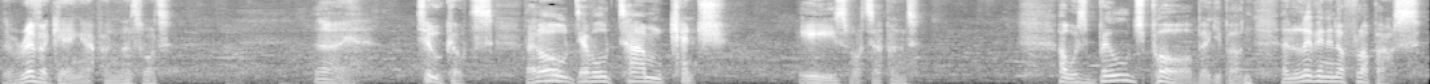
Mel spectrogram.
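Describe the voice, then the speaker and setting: An actor playing a rueful, ruined old harpooner and gambler with a British accent, spinning a folksy, gravelly-voiced yarn in an audio drama. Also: male voice, medium pitch, very animated, takes it slowly, long pauses, a bit bright, exaggerated voice. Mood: rueful, wry. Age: older. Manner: folksy, rustic, rambling tavern yarn-spinning. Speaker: storyteller. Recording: studio drama with music behind. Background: music.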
